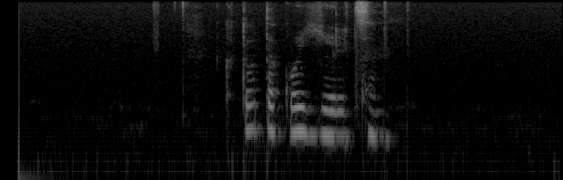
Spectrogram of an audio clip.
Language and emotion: Russian, neutral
